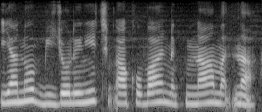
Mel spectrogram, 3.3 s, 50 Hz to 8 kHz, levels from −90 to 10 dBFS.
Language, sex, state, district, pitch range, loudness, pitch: Garo, female, Meghalaya, West Garo Hills, 210-235 Hz, -15 LUFS, 220 Hz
